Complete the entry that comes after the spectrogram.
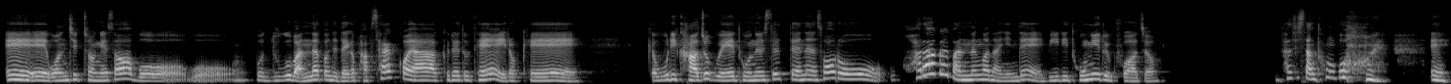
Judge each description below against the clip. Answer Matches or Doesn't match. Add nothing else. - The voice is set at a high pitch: Matches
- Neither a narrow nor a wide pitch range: Matches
